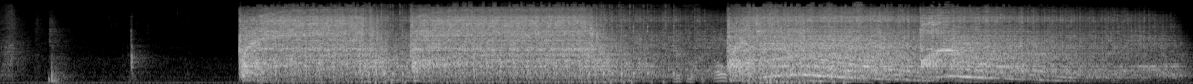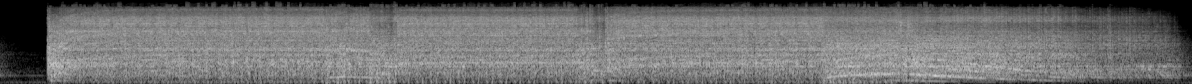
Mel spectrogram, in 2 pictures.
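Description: A snow blower engine is pulled to start, catching and roaring loud and close, then settling into a rough idle. It cuts out briefly, restarts and runs again with several rising revs.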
